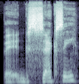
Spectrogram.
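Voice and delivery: slow, bored drawl on Big Sexy; unimpressed, dragging out Sexy; bored friend unimpressed by the nickname, slow drawl; boring drawl. Acted. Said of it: "in his usual boring drawl".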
